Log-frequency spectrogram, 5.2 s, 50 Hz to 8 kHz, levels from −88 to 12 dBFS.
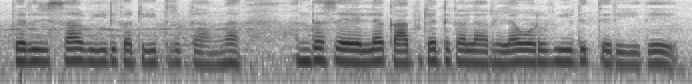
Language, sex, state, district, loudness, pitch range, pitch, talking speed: Tamil, female, Tamil Nadu, Namakkal, -16 LUFS, 185-200 Hz, 195 Hz, 115 wpm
